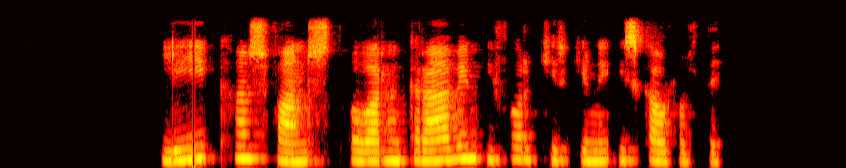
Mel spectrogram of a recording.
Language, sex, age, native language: Icelandic, female, 40-49, Icelandic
